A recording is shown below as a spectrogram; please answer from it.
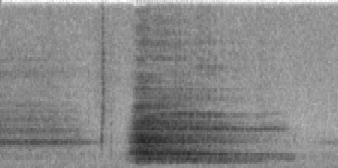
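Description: A woman's audible breath, starting sharply about a second in after a faint click and fading away over the next second.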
